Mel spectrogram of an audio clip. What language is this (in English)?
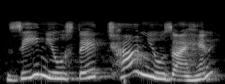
Sindhi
